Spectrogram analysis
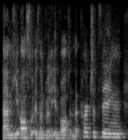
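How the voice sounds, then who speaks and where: A woman's voice: lowish voice, quick pace. A woman from Germany with a German accent, answering conversationally as a business-owner guest in an interview.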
